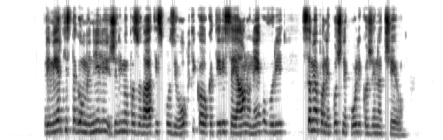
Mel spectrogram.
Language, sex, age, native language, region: Slovenian, female, 30-49, Slovenian, Central Slovenia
